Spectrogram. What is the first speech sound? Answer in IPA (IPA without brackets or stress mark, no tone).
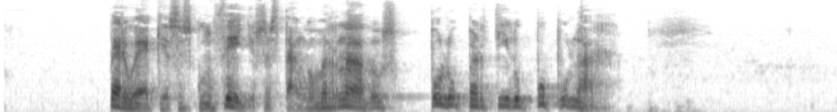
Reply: p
